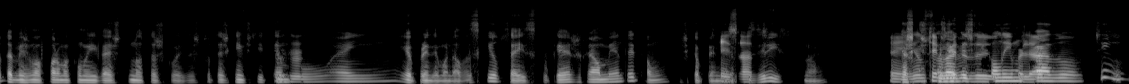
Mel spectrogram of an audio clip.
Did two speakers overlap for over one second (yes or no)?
yes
